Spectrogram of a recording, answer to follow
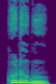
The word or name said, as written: ಗುಡುಗು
